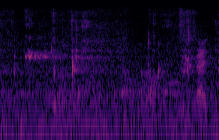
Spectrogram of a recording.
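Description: Tennis ball struck by rackets on a wide serve and the return: a few faint, sharp knocks over quiet indoor arena background.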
